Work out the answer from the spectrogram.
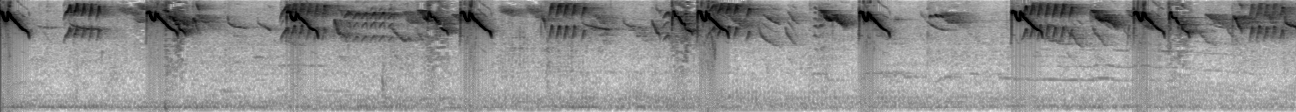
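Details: Oriental white-eye female in breeding condition calling to males: repeated high, downward-sliding notes mixed with busy overlapping chirps and twitters, as if several birds are calling together, with a low background hum.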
